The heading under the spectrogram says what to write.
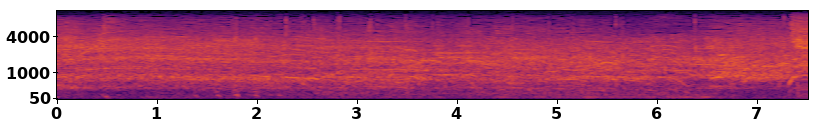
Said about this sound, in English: Tiger Woods hole-in-one at the party hole in Phoenix. He hit 16, listen to the crowd. Tiger's got 152 yards. Should be just a nice, comfortable 9-iron for him. They're going to go nuts when he hits this thing.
